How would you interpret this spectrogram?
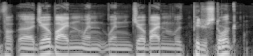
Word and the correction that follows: Strzok: Strzok, S T hmm. R O Z K. I've been saying it wrong this whole time.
